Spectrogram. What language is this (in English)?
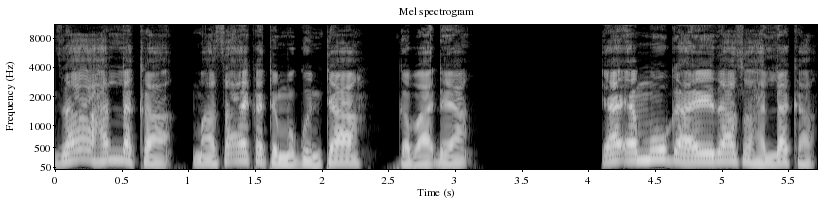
Hausa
